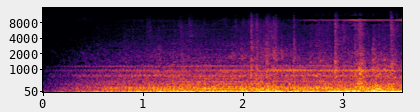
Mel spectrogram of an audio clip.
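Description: Steady low rumble inside a moving city bus on a commute to work, engine drone building slightly, with faint rattles and high hisses scattered over the continuous hum; no voices.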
